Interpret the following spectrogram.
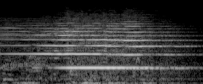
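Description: A single sustained horn-like tone: one steady note with overtones that swells up, holds, and fades out near the end.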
